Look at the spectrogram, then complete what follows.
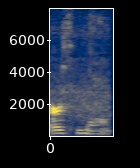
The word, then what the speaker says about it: EarthMaum: Well, I am Earth Mom on Instagram, but it's spelled like M-A-U-M. So I'm Earth Mom.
